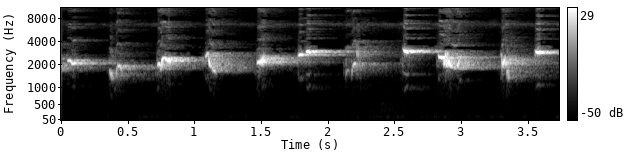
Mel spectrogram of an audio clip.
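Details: Sooty-headed bulbul female in full voice, her calling meant to draw answers from males: a steady string of clear whistled notes, each dropping or rising slightly in pitch, delivered about twice per second.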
